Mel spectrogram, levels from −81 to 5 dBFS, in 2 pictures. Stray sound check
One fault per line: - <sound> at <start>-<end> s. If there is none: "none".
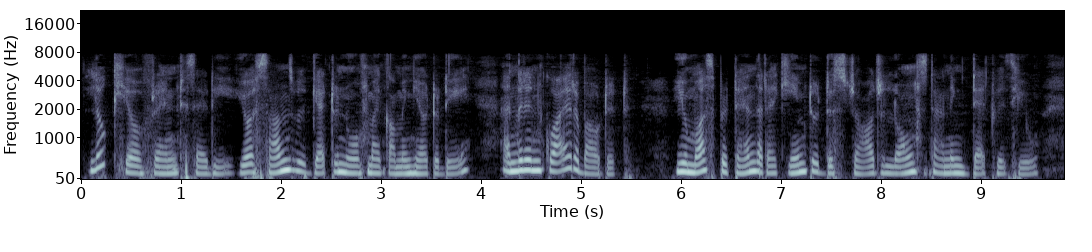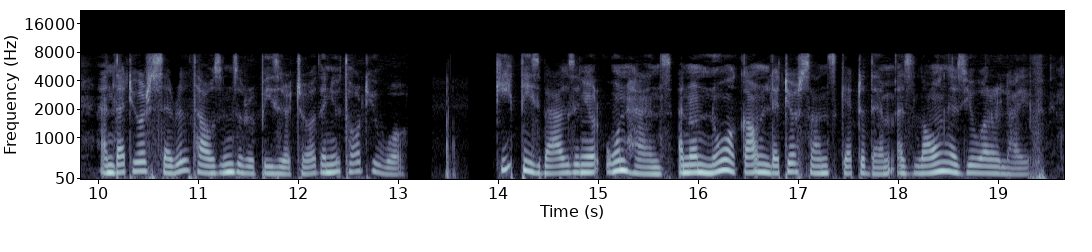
- laugh at 13.5-13.6 s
